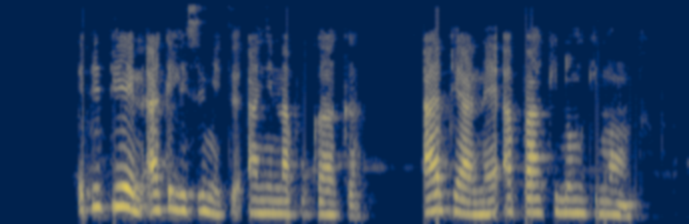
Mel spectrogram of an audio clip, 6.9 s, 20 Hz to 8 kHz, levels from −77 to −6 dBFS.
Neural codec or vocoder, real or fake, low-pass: none; real; 7.2 kHz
